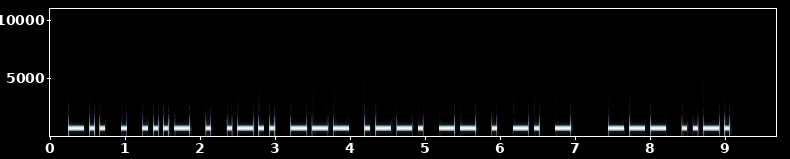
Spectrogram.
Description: Morse code, heard as a keyed tone, about 17 wpm, 700 Hz. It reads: DEVELOPMENT OF
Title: Sets of 3 Words 17wpm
